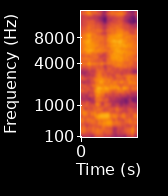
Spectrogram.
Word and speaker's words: tsetse: इनमें पहला जो टी है वो साइलेंट है, इसको हम प्रोनाउंस करते हैं सेक्सी फ्लाई।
